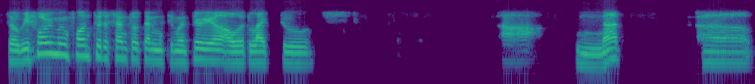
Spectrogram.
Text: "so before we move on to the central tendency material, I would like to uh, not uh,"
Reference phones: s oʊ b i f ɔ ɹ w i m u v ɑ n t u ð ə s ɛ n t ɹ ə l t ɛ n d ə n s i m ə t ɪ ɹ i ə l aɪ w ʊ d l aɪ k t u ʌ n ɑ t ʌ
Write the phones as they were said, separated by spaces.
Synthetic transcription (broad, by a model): s oʊ b i f ɔ ɹ w i m u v ɑ n t u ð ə s ɛ n t ɹ ə l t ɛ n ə s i m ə t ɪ ɹ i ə l aɪ w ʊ d l aɪ k t u ʌ n ɑ t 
